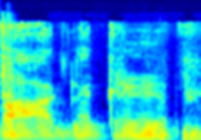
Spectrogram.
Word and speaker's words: Wagner: The head of, and people call it Wagner Group. Wagner Group. Thank you.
